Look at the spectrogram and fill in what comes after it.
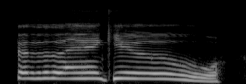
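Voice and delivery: put-on very high, very slow, stammering baby goat voice. Voicing a little baby goat that jumped out of a bag: little baby goat voice. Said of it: "It's a little baby goat. ... And he goes".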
